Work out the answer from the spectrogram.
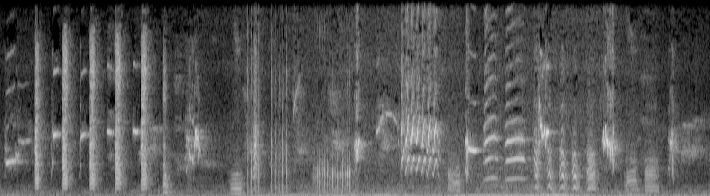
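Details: Duet of a male and female black-winged starling: a series of loud sharp clicks roughly every half second, then a harsh raspy squawk, followed by a busy mix of whistled rising notes, chatters and grating calls over a low hum.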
